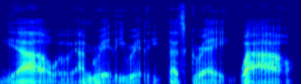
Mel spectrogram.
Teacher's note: Vocal fry sounds like this. It's creaky way of speaking.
